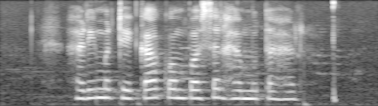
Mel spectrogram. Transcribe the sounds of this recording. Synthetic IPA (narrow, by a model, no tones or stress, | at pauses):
həɾiməɖʱekakɔmpɔsəɾɦəmut̪aɦəɾ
